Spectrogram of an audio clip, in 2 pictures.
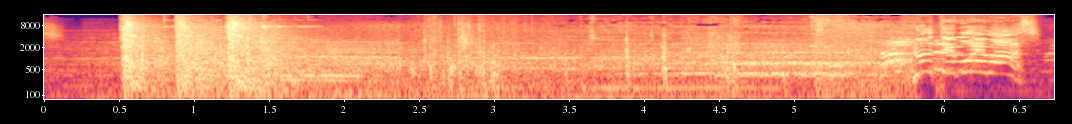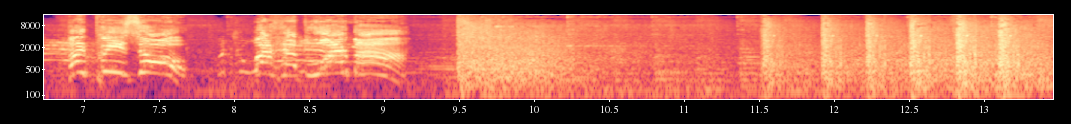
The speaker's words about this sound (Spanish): Escuché la grabación de la cinta y los disparos fueron sucesivos. Pero en ese momento parecía que había tal vez 1 o 2 segundos entre los disparos reales.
